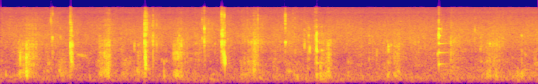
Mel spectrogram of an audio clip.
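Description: Close-miked eating sounds: chewing and crunching of steamed skate, whose soft cartilage is eaten along with the flesh, in irregular crisp clicks and crunches.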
